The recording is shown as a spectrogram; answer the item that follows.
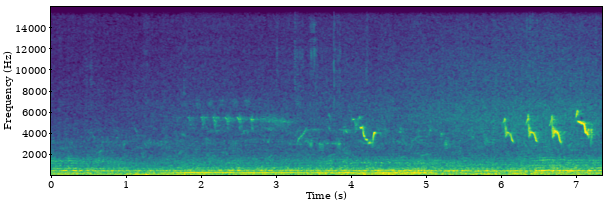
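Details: Continuous buzz of hundreds of western honey bees gathering honey on a cherry tree in blossom, the hum shifting slightly in pitch as individual bees pass, with sliding bird whistles near the end.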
